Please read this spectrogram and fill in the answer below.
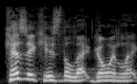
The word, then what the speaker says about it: Keswick: It's spelled Keswick, but it's pronounced Keswick.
